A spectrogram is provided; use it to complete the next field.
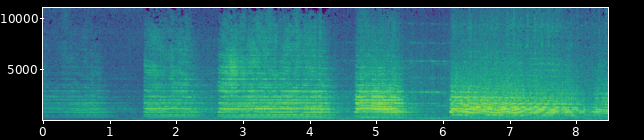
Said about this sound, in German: Wir nehmen den Morgenzug nach Kiew.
